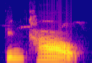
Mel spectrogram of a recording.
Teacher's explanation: le mot Khao c'est un son montant aigu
